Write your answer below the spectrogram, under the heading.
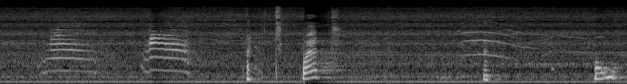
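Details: Ragdoll kittens raised uncaged in a home cattery in central Kansas, giving several clear high meows, some drawn-out and arched, others short and rising, over a steady low hum, with a woman talking between calls.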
